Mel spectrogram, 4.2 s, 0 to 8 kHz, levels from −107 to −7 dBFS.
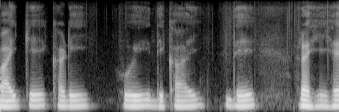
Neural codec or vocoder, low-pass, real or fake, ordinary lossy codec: none; none; real; none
